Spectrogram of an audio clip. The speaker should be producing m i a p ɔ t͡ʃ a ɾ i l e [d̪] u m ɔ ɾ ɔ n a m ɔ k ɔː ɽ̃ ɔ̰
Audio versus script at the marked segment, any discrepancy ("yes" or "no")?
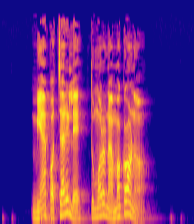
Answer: yes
